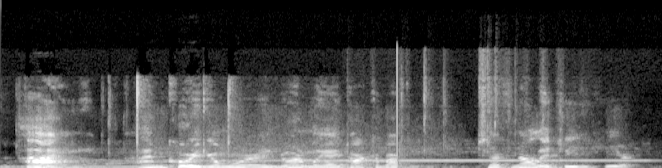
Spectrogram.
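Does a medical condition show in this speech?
Yes: cerebral palsy; from birth, cannot type.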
